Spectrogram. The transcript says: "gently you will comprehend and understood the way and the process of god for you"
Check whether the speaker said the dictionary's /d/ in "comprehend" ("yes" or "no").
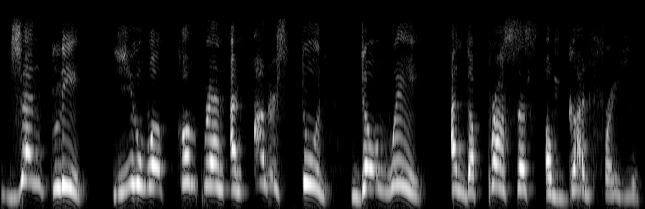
no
